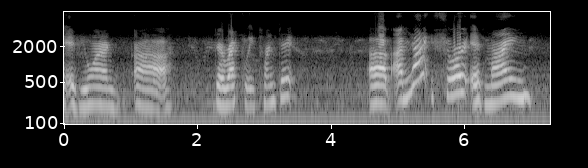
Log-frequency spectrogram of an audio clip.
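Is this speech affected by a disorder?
Yes: cerebral palsy.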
